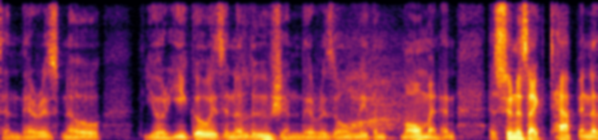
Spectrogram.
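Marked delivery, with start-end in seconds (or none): 0.0-4.4 put-on Austrian accent, lower and quieter. Imitating an audiobook author reading his book: Eckhart Tolle voice. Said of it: "he has this weird Austrian accent".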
